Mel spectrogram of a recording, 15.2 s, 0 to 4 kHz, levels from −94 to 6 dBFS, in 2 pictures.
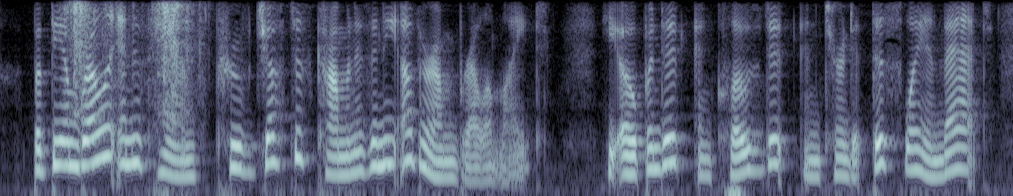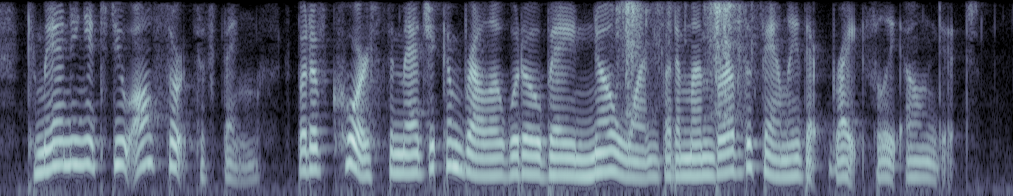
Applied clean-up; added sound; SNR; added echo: none; Cutlery, silverware; 8 dB; none.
